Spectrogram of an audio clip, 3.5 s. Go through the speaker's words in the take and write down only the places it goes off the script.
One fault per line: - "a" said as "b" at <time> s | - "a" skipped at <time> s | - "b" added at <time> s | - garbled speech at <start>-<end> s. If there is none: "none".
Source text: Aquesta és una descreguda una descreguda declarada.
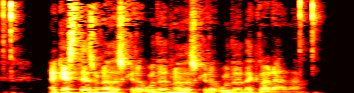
none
